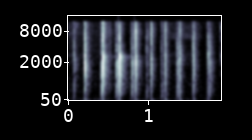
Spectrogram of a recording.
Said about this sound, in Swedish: Välkommen! En applåd!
